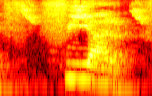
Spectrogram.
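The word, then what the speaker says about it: vier: पास होर है या वी को आप एफ की आवाज में प्रोस करेंगे फियर फियर जैसे आप फियर लिखते है ना एफ ई ए आर फियर खौफ तो इसको इसी तर पढ़ते है फियर फियर नेक्स्ट आपके पास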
